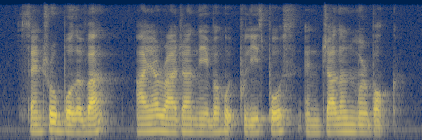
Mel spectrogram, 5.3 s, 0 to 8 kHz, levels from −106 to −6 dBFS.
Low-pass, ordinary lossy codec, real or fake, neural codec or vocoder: 7.2 kHz; Opus, 64 kbps; real; none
